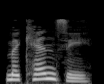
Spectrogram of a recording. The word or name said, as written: mikenzie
